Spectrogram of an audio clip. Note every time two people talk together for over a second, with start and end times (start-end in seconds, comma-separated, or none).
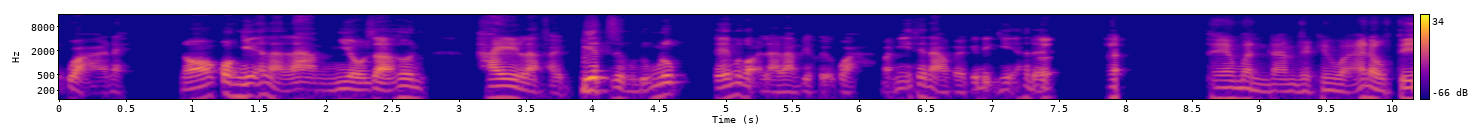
none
